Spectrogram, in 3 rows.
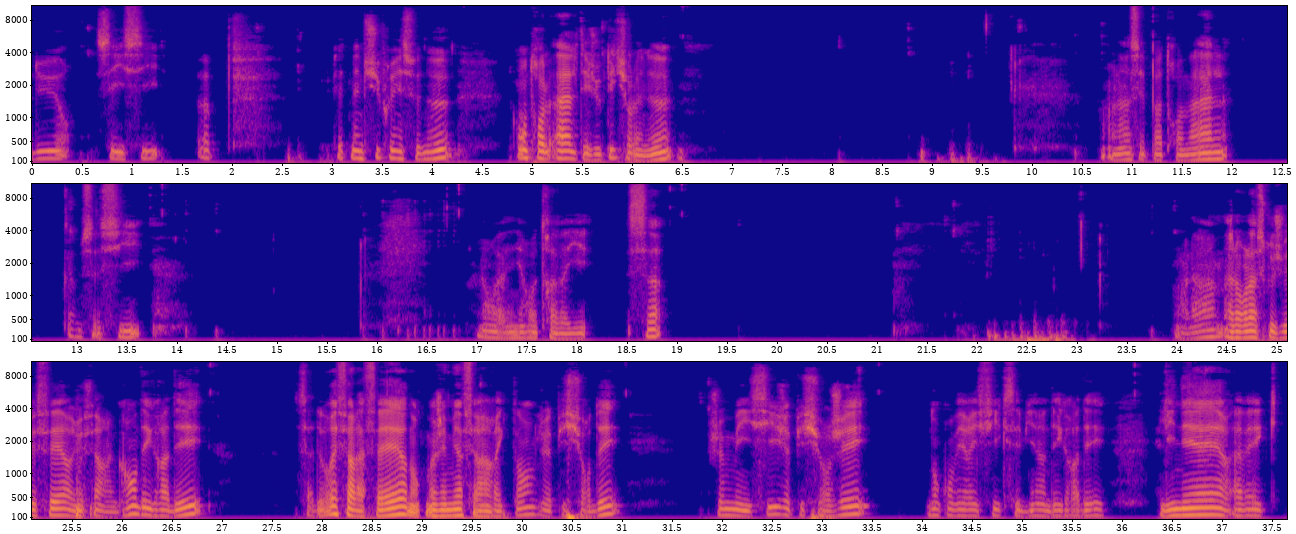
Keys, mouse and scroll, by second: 0.5 click, 1.3-2.3 drag, 5.6 ctrl+alt+click, 8.1 click, 10.4 middle click, 11.9-12.9 drag, 13.2 middle click, 14.1 middle click, 15.9 middle click, 16.2 middle click, 16.4 middle click, 16.5 middle click, 16.7 middle click, 17.8 click, 19.6-21.2 drag, 21.7 click, 23.8 middle click, 24.9 F1, 25.1 middle click, 26.5 click, 27.7-29.6 drag, 30.5 d, 31.8 click, 32.9 g.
